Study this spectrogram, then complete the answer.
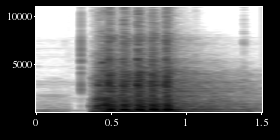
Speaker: so the door actuator tries to close the door several time very quick and you have this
